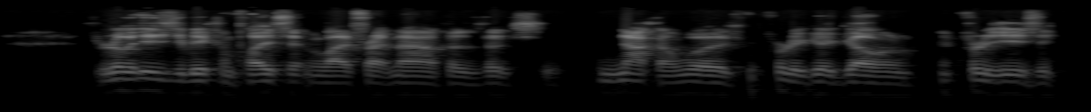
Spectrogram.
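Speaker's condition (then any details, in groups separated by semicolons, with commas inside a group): Cleft palate; congenital, severe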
